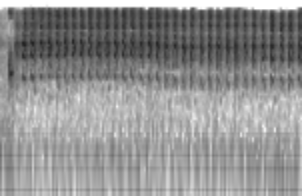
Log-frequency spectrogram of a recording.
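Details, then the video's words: Long-tailed shrike singing mimicked kingfisher calls as a fast, steady trill of high, sharp notes at about four per second, with a brief rising note at the start. "SUARA ASLI BURUNG CENDET ISIAN TENGKEK BUTO"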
